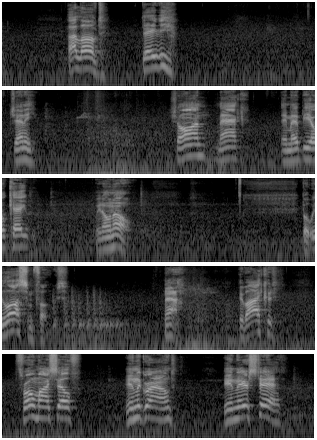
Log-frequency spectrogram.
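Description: A man speaks slowly and gravely, close by, with pauses between phrases.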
